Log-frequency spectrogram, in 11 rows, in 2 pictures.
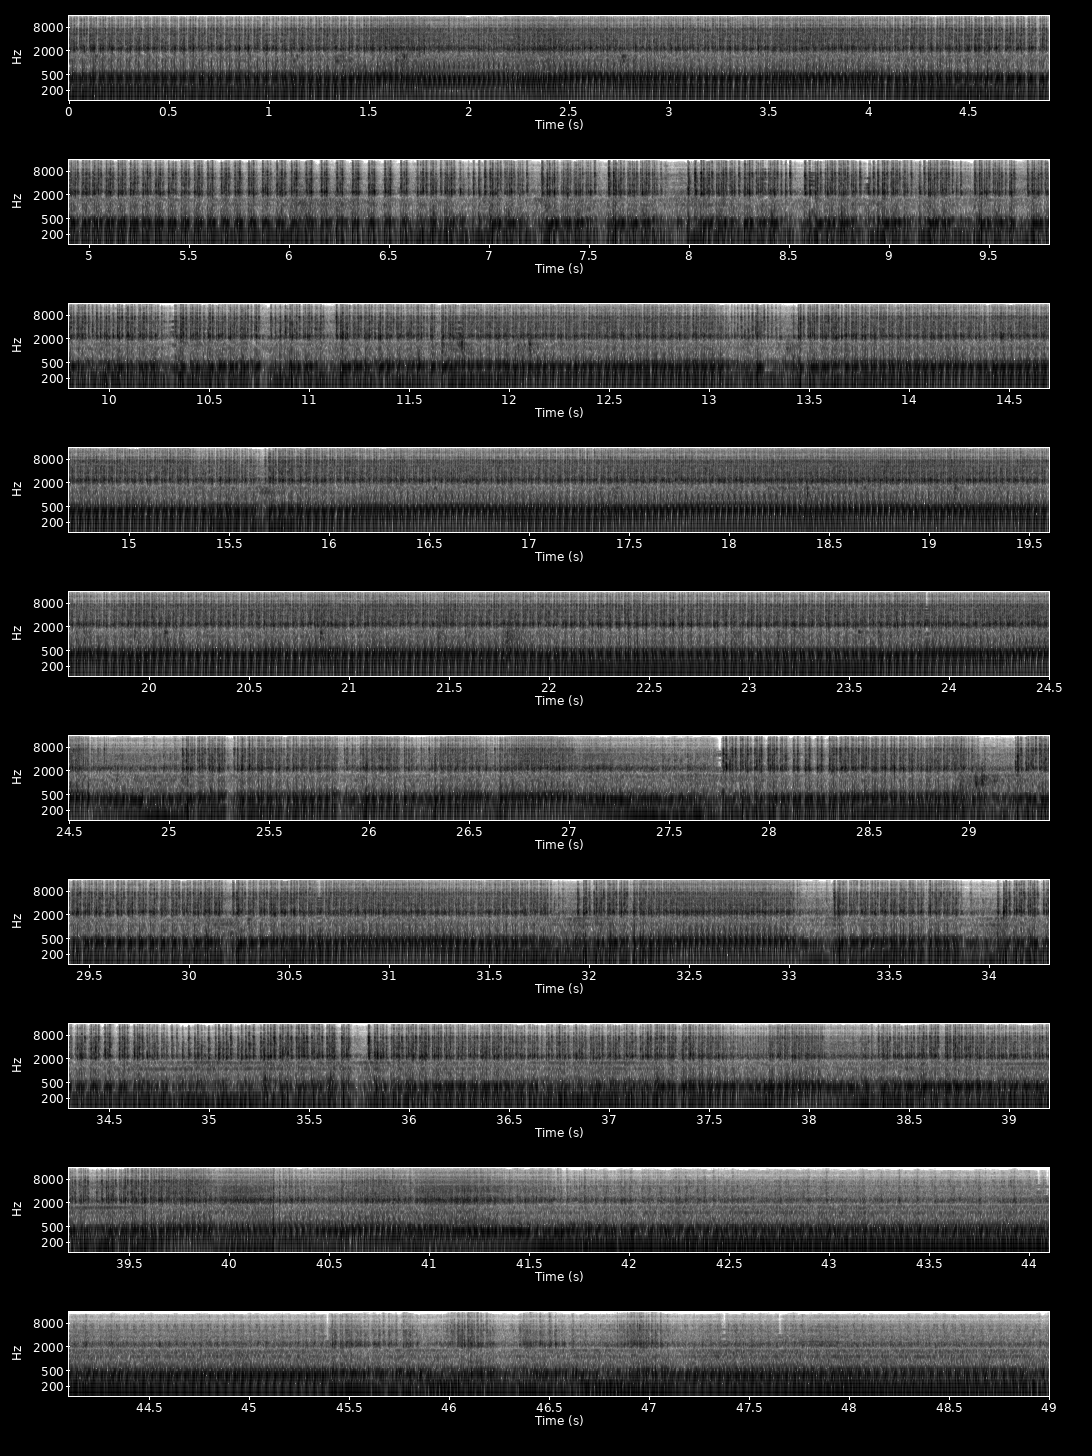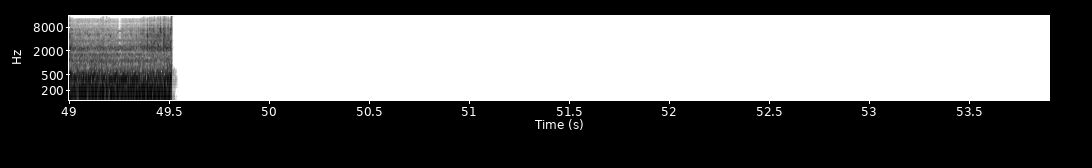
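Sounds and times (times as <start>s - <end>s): car engine revving loudly: 0.0s - 49.5s.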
